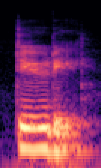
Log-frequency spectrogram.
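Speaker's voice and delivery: American "duty" with a d-like middle; "duty" with the t softened to d; American flapped t. Shown as a demonstration. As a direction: say "duty" as DOO-dee. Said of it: "changes to a kind of D sound".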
